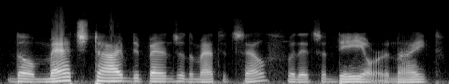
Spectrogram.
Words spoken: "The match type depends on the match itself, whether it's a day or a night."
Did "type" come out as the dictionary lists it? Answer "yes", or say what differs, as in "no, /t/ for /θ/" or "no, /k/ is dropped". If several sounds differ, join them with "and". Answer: no, /b/ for /p/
